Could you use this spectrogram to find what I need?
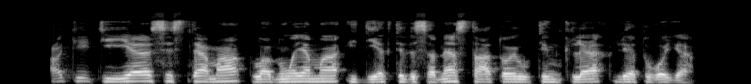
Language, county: Lithuanian, Kaunas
